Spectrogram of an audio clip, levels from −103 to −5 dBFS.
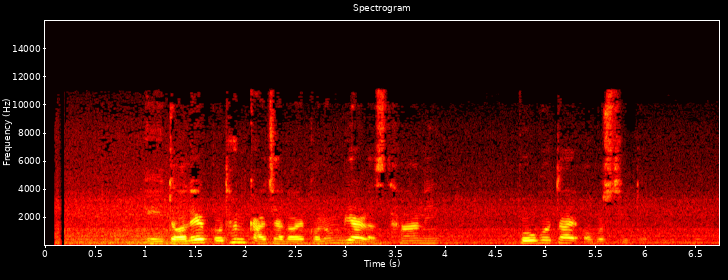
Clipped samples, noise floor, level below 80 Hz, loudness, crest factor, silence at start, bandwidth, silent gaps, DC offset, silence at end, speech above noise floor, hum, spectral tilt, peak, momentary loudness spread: under 0.1%; -55 dBFS; -76 dBFS; -29 LUFS; 20 dB; 0.1 s; 11.5 kHz; none; under 0.1%; 0.9 s; 26 dB; none; -5 dB/octave; -10 dBFS; 23 LU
